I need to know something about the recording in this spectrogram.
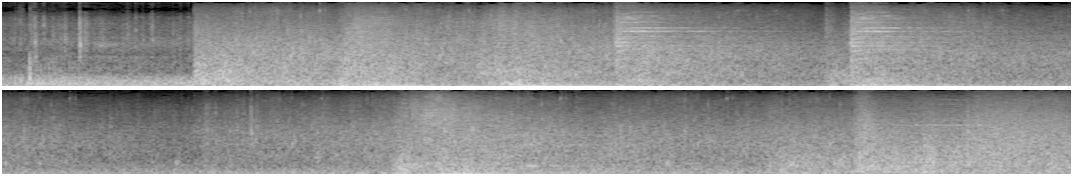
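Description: Water splashes as a figure runs through shallow water.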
